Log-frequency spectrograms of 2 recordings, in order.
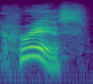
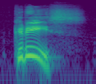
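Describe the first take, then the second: First: The name is said with English pronunciation. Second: The name is said with Spanish pronunciation. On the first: "which is the English way to say it" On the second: "the Spanish version"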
